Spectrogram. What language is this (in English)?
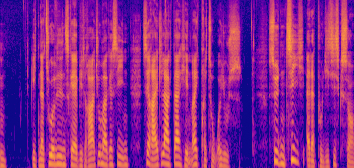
Danish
